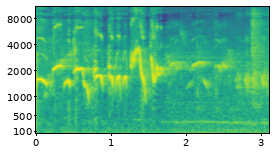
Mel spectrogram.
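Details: Energetic white-rumped shama song, used as master song to stimulate untrained shamas: quick run of clear whistled notes, some sliding sharply up and down, then a softer trailing warble.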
